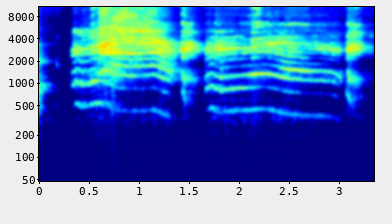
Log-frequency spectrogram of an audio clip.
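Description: A baby's loud, wailing cry in two long sustained bursts, each ending with a sharp gasping breath, with no other sounds.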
